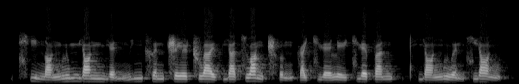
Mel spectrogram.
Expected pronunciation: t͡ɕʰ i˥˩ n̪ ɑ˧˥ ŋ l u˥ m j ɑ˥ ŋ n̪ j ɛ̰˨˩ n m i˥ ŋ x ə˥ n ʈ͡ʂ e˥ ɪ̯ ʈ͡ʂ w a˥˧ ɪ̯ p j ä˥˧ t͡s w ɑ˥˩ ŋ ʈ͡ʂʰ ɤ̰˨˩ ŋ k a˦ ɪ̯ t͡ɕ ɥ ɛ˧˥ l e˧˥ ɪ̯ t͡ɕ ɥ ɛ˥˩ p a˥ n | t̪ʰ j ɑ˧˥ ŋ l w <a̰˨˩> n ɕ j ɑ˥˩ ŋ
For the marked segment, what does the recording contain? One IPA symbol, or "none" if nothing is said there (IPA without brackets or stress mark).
ə̰˨˩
